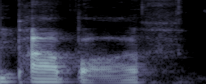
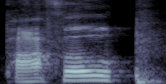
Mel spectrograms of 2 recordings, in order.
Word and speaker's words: Poffo: And we're gonna go with Larry Popoff. Who? Is that how you pronounce his last name?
